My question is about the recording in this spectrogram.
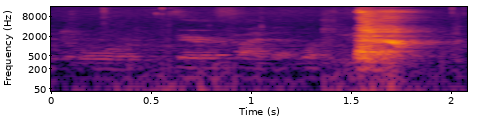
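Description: Faint speech, then a single loud cough about one and a half seconds in.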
